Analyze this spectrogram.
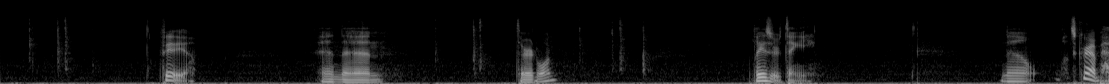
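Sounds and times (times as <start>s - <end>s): faint low hum: 0.0s - 11.0s
computer mouse click: 0.3s - 0.8s, 4.3s - 5.0s, 5.8s - 6.6s.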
